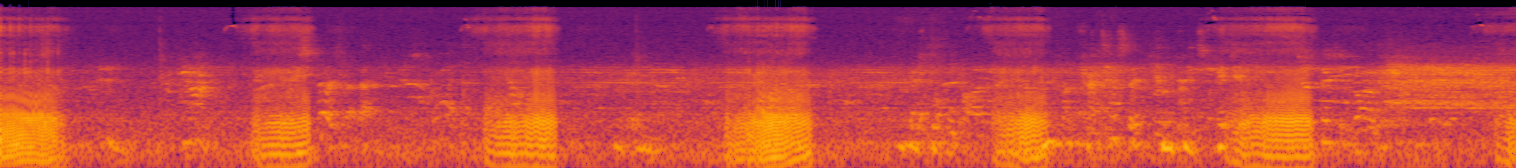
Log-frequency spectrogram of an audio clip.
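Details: Cavalier King Charles spaniel dog snoring: repeated snorting, rattling snores about every two to three seconds over steady background noise.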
